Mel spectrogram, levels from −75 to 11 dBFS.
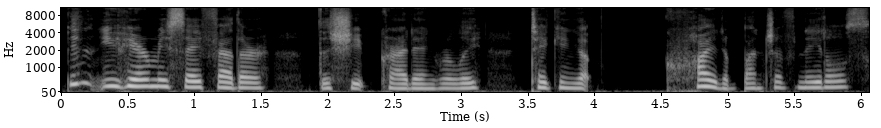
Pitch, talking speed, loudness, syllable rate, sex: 210 Hz, 170 wpm, -19 LUFS, 4.8 syllables/s, female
